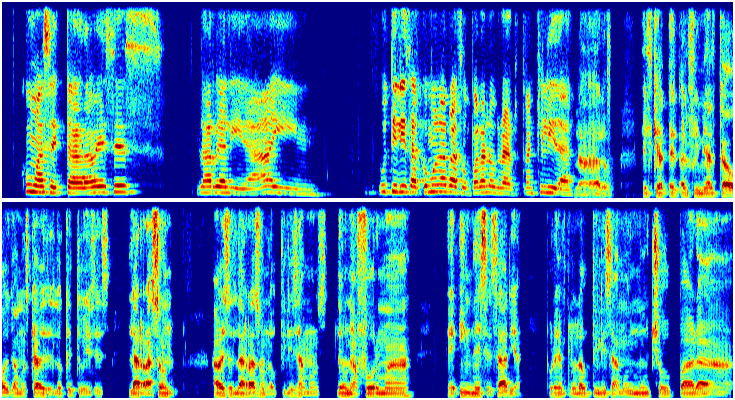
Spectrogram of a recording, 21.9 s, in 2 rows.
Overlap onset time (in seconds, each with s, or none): none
